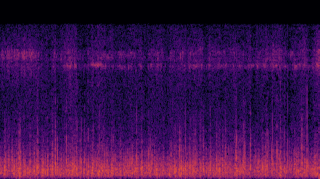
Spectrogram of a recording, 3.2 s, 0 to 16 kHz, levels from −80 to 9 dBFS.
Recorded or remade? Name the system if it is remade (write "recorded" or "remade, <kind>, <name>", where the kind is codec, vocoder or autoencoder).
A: remade, vocoder, BigVGAN v2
